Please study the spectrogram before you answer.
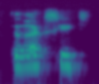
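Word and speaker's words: Dilexi te: Can you pronounce that one? Dilexite.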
